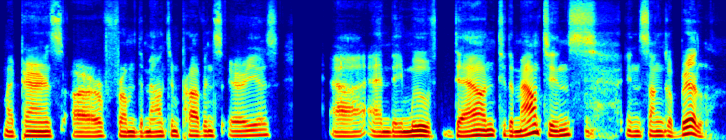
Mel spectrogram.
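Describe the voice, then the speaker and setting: An easygoing American man co-hosts a casual chat in a mid-range voice. His speech halts often and is filled with pauses and fillers, and the sound is dry and close. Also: medium pitch, fairly even intonation, a little mellow, dry recording. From United States. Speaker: co-host.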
